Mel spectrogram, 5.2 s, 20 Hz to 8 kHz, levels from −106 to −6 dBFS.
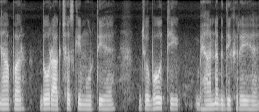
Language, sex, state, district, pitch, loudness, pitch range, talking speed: Hindi, male, Chhattisgarh, Kabirdham, 120 Hz, -22 LUFS, 115-120 Hz, 160 wpm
